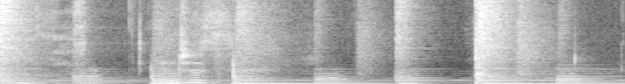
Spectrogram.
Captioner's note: roars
